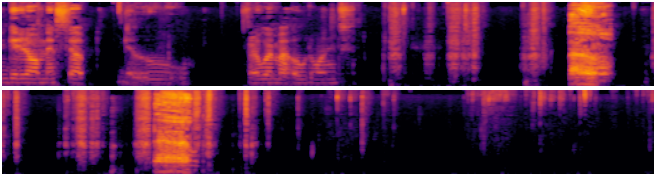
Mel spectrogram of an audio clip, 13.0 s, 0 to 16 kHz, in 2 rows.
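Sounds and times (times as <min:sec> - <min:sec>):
person burping: 0:05.6 - 0:06.2, 0:08.0 - 0:08.6.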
